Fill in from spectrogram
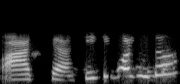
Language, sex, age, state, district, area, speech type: Bengali, female, 45-60, West Bengal, North 24 Parganas, urban, conversation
